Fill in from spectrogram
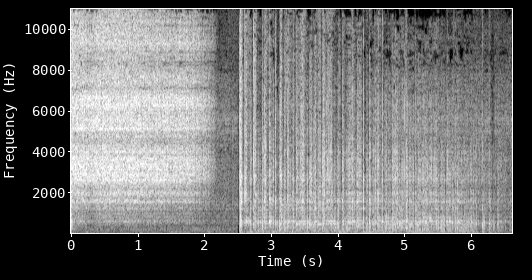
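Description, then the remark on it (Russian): A dense, hissing mechanical whir from an old Soviet arcade machine simulating a submarine torpedo attack on moving ships, one of the first arcade games made in the USSR, gives way after a brief dip to a louder, crackling rattle with rapid clicking bursts, like a torpedo launch and explosions, with no voices. “Издавал советский игровой автомат, имитирующий торпедную атаку подводной лодки по движущимся кораблям.”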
